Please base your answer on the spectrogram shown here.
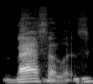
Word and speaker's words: Basilisk: uh to this character also uh B uh Ballas, however you say his name. Not in this issue, but um Another Marvel came up. Oh, Basil. Bas Basilisk. I'm sorry. Basilisk.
